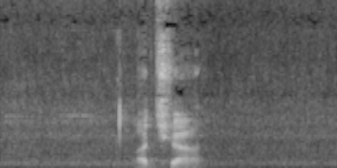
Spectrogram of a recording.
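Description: A man speaks briefly and calmly close to the microphone.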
